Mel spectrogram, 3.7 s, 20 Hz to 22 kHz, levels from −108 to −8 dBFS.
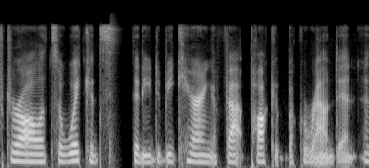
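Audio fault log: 1.09 to 1.34 s, call audio freeze: the last sound is drawn out into a buzzy, fading tail that thins into roughly 130 ms of silence. The sound then resumes exactly where it broke off, with nothing lost but everything after it arriving about 230 ms late. This is likely a jitter buffer running empty when packets stalled in transit on the Opus call path, whose 12 kHz upper limit applies throughout.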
